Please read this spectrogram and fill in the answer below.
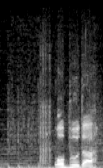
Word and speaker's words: Oboda: Oboda. Oboda. Oboda. Technically, that O in the middle would be pronounced a little bit with an oo sound. Obuda.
